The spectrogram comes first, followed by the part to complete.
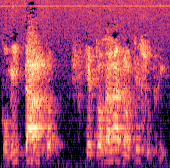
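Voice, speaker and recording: Distressed humble pilgrim, voiced by a man, slow delivery, echoey room. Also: fairly high pitch. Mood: plaintive. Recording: echoey room with faint hiss.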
